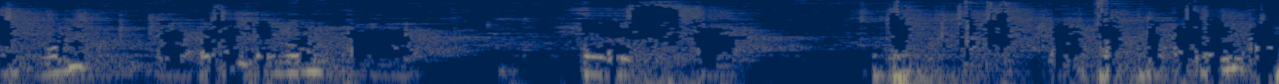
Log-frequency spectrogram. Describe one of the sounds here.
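A man speaks calmly through a microphone in a large room, with pauses.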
